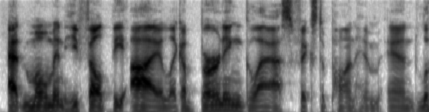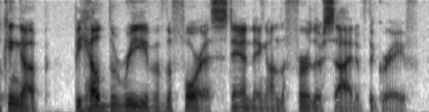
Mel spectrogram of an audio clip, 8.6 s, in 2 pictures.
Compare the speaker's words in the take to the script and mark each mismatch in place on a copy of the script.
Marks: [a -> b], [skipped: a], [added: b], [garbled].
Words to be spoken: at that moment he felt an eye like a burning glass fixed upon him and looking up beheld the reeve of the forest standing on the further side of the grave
at [skipped: that] moment he felt [an -> the] eye like a burning glass fixed upon him and looking up beheld the reeve of the forest standing on the further side of the grave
